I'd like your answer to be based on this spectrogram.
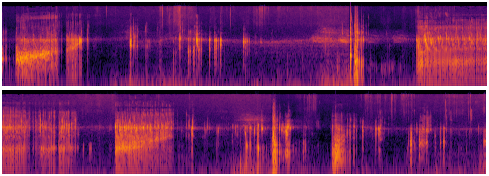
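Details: Loud stomach growling: irregular gurgling and rumbling from the belly, normal bowel sounds (borborygmi).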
